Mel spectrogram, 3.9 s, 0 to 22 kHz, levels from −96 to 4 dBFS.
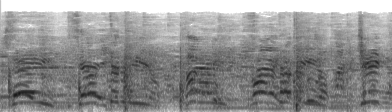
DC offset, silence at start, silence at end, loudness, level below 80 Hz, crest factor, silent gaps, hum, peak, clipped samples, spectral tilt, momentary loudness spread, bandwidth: under 0.1%; 0 s; 0 s; -15 LUFS; -52 dBFS; 14 dB; none; none; -2 dBFS; under 0.1%; -3 dB/octave; 6 LU; 14 kHz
